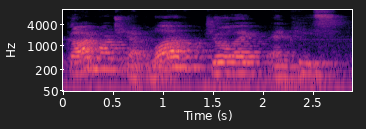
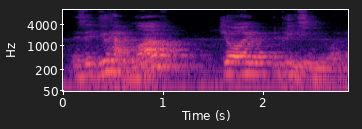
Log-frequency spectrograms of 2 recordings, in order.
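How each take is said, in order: First: Joy drawn out slow with a rise; slowed emphasis. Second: Said in the usual way. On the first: Shown as a demonstration. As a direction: lean on joy and slow right down. Repeats list, slowing on joy.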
